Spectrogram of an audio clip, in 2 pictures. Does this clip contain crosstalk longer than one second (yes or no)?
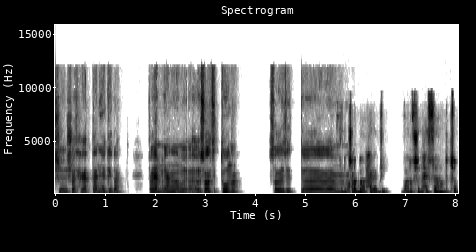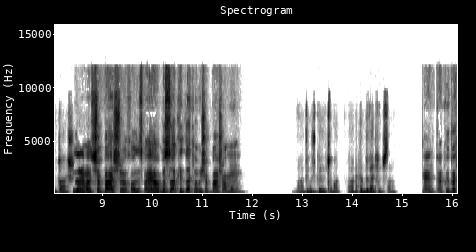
no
